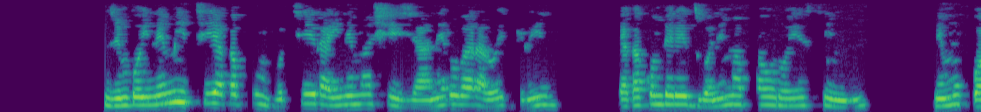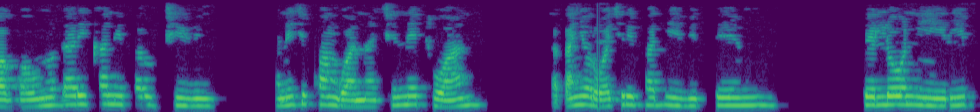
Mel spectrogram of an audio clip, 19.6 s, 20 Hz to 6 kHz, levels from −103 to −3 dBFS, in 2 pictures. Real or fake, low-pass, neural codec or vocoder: real; 5.4 kHz; none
